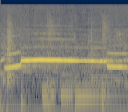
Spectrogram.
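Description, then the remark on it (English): A loon on a dune wails: one long, pure, whistle-like note that steps up in pitch, holds steadily, then drops back down at the end, with a low murmuring background underneath and no talking. “We leave you now with the sound of a loon on a dune, crooning a tune at the moon.”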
